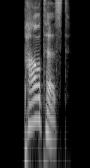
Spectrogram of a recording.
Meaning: inflection of paaren: 1. second-person singular preterite 2. second-person singular subjunctive II
- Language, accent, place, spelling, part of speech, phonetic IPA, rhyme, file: German, Germany, Berlin, paartest, verb, [ˈpaːɐ̯təst], -aːɐ̯təst, De-paartest.ogg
